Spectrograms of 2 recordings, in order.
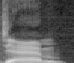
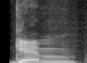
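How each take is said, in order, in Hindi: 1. अक्षर g का उच्चारण j की तरह होता है। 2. अक्षर g का उच्चारण कठोर g की तरह होता है।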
